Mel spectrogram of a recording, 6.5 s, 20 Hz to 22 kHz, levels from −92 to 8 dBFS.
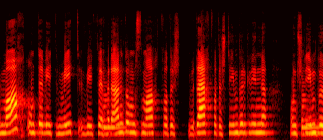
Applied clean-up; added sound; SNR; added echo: neural mask model RNNoise.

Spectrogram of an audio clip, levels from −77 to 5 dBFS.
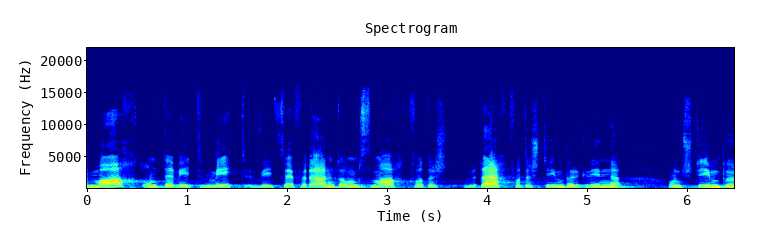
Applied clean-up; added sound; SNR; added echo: none; none; none; none.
